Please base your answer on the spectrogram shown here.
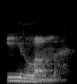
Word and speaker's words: Elam: name first okay so my last name is pronounced elam elam okay awesome elam and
